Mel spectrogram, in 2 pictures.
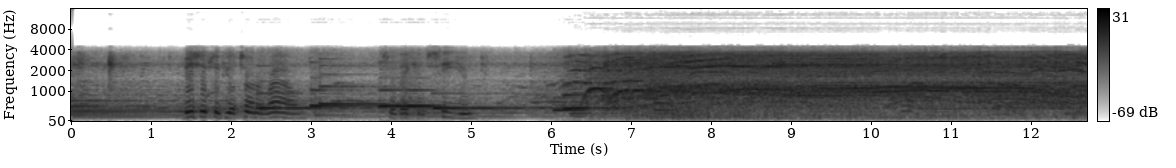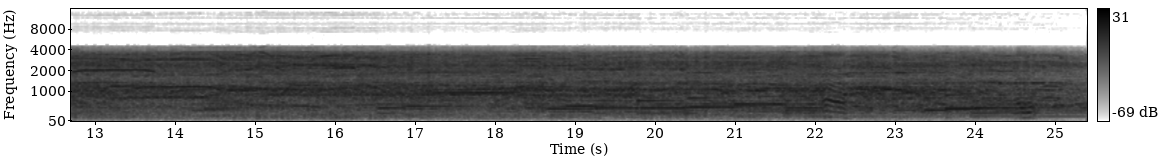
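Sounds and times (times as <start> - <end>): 
speech: 1.4 - 3.3, 3.9 - 5.2, 6.0 - 7.0
audience shouting and cheering at a ceremony: 5.7 - 25.3.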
